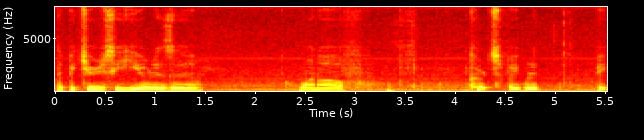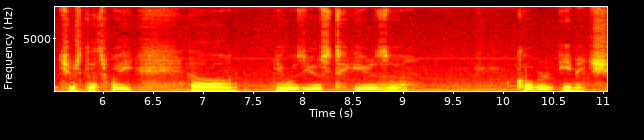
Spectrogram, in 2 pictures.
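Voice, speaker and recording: Her pitch is very deep and low for a woman. She speaks at a fairly slow pace over noticeable background noise. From Colombia. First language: Spanish. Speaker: book reviewer. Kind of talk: casual video review. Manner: halting, many fillers.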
